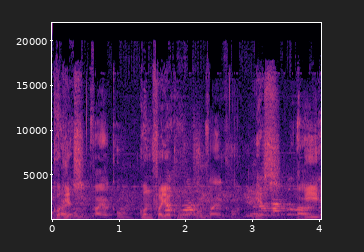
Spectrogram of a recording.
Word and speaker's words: kun fayakun: Kun fayakun.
